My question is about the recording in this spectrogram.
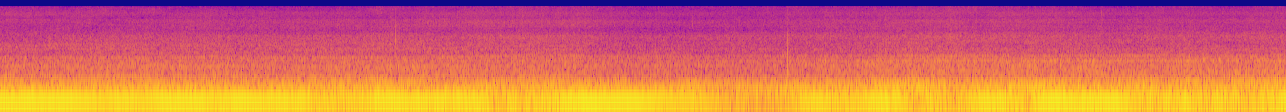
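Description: Jet ski engine running steadily under way, a loud even drone that dips briefly a little past halfway before picking back up.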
